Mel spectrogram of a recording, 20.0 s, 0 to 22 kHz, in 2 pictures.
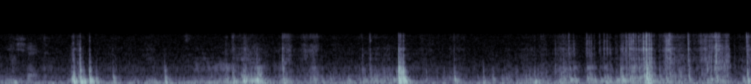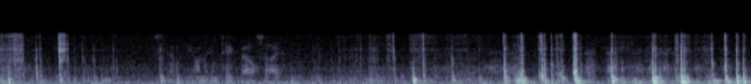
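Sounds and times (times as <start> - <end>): probe cable scraping and rustling: 0.0 - 20.0
sharp knocks: 13.8 - 20.0.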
